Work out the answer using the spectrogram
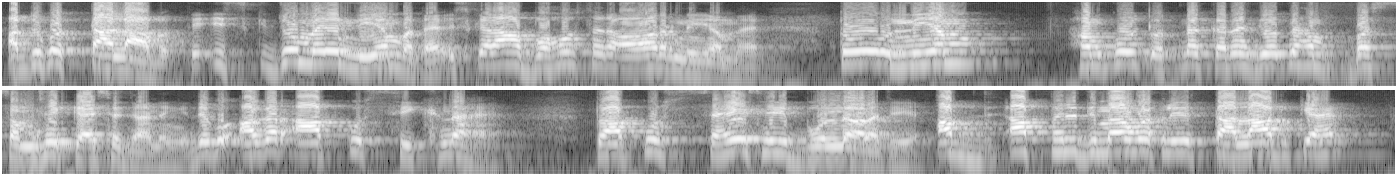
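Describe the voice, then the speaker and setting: A man teaching a grammar class online, who explains slowly, repeats example sentences and keeps checking with the students. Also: high-pitched, expressive, fairly bright tone.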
